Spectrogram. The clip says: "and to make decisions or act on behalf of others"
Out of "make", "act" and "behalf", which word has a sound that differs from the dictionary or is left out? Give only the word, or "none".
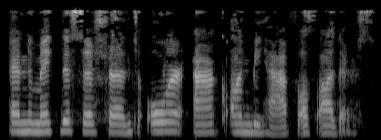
none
